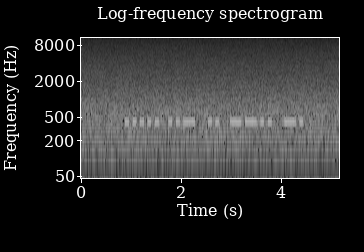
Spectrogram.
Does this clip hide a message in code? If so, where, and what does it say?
Yes: Morse code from 0.8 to 4.5 s, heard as a keyed tone, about 16 wpm, 420 Hz, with radio static and a narrow filter. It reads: 5UIZN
